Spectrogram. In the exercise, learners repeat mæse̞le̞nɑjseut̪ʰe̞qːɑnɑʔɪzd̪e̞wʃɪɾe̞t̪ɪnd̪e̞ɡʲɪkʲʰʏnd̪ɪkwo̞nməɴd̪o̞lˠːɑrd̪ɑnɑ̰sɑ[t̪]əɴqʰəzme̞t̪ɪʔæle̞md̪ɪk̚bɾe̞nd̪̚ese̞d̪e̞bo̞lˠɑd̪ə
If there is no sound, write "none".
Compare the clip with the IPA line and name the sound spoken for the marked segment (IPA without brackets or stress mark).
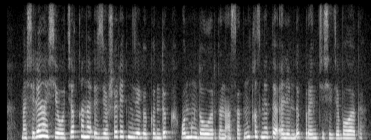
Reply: t̪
